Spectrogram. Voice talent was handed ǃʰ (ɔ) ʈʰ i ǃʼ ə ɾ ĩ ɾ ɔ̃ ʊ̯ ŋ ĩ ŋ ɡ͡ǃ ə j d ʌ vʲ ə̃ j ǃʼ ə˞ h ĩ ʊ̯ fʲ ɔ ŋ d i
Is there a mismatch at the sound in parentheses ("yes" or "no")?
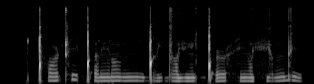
no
